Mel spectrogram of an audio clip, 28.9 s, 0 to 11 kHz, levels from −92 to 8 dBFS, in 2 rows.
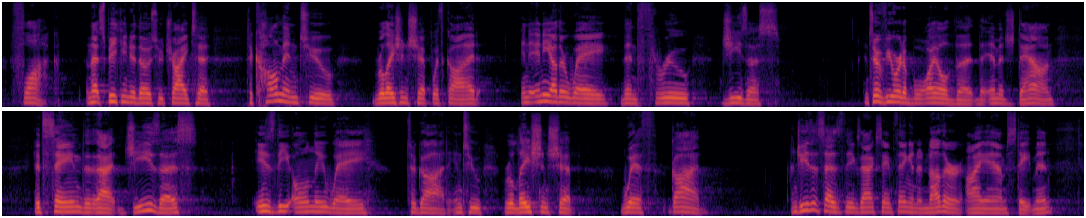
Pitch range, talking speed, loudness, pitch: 125-150 Hz, 125 wpm, -37 LUFS, 135 Hz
